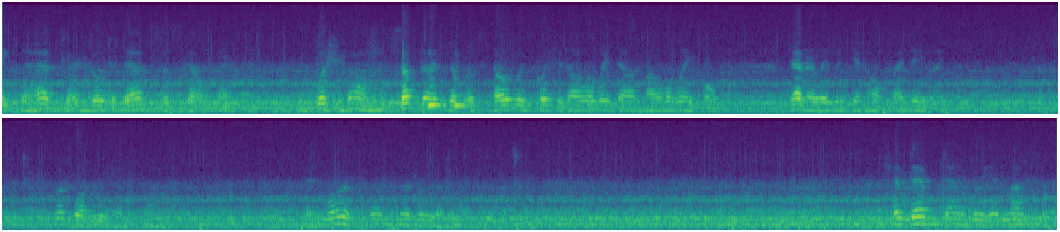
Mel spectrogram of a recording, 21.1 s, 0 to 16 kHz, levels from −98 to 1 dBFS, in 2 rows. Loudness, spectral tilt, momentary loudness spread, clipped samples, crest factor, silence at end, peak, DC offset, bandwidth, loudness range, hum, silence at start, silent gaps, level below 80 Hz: -29 LUFS; -10.5 dB/octave; 11 LU; under 0.1%; 22 dB; 0 s; -6 dBFS; under 0.1%; 8.2 kHz; 9 LU; none; 0 s; none; -50 dBFS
